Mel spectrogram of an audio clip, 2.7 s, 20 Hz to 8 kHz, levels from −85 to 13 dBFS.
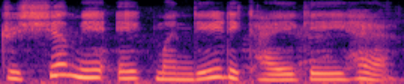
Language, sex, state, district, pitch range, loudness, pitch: Hindi, female, Assam, Kamrup Metropolitan, 205-255 Hz, -13 LUFS, 225 Hz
